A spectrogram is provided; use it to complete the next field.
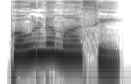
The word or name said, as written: ಪೂರ್ಣಮಾಸ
